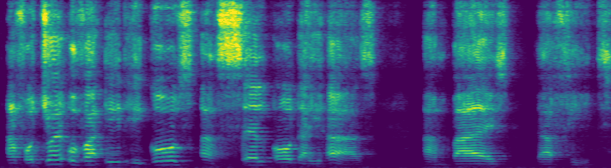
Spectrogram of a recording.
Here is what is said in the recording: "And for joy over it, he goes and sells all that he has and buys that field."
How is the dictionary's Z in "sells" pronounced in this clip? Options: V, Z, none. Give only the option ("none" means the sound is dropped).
none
